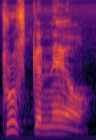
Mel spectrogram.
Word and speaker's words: proskuneo: It's the word proskuneo. That's how you say it in Greek.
